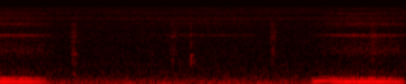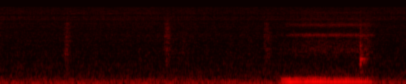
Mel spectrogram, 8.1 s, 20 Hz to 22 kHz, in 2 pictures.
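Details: Pet dog snoring: three low, rumbling snores about every 3.5 seconds, roughly 17 a minute, with quiet room noise between them.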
